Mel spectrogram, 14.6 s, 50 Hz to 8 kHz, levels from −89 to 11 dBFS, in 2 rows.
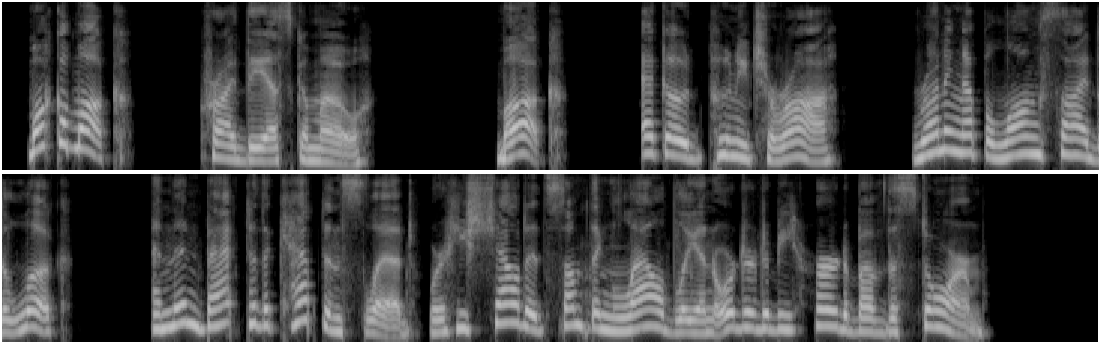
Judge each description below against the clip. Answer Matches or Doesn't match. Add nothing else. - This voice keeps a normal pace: Matches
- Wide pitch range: Matches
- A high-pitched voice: Matches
